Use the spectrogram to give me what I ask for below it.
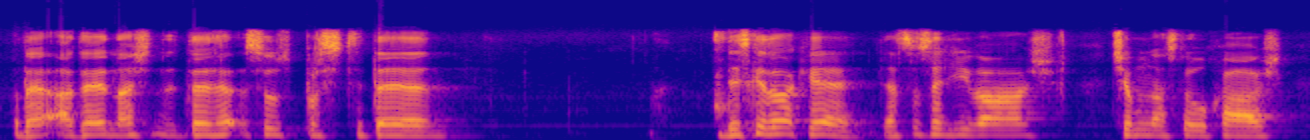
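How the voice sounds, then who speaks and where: A man's voice: fairly high pitch, highs cut off. A male pastor preaching a sermon in a conversational way, often stopping to restart and correct himself.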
